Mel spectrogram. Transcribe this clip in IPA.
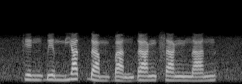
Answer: k e˧ ŋ ɓ e˧ m j a˦˥ t̚ ɗ a˨˩ m ɓ a˨˩˨ n ɗ a˧ ŋ s a˧ ŋ n a˧˥ n

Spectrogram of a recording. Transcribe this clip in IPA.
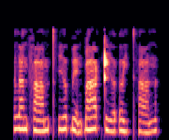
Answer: l a˧ n f aː˨˩˦ m t̪ʰ i˧˥ ə̯ ɓ e˨˩˨ n ɓ aː˦˥ k̚ ʈ i˨˩˦ ə̯ ʔ ə˨˩ j t̪ʰ a˨˩˦ n

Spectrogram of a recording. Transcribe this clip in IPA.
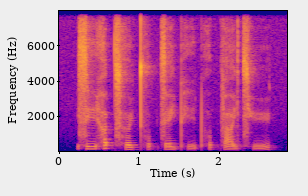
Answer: s iː˧ h ɐ˥ t̚ t͡sʰ ɵ˨˧ ɥ t̪ʰ ʊ˨ k̚ s e˨˧ j pʰ iː˨˩ pʰ ʊ˧ k̚ f aː˨ j t͡sʰ yː˨˥ k̚

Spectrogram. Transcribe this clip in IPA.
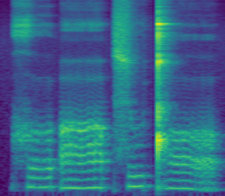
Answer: x oː ʔ ɑː ʔ s u ɡ͡ǃ ɔ

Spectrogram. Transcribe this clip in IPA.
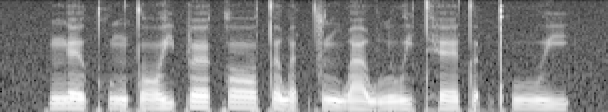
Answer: ŋ ɛː˨ kʷʰ ɐ˨˩ ŋ t̪ ɔː˨˥ j p œː˥ k ɔː˧ t̪ ɐ˨˩ w ɐ˨ t̚ t͡s ʊ˨˩ ŋ w aː˨˩ w l uː˨˧ j t̪ʰ ɛː˨ t̪ ɐ˨ t̚ pʰ uː˨ j

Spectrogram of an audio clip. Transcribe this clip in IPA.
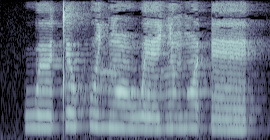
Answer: w ø t ø xʷ e ʎ õ w e ʎ ə̃ ɡʷ ẽ ʔ e

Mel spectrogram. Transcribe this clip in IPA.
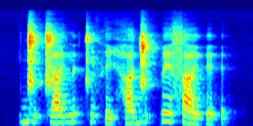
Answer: d͡ʑ ḛ˦˨ t͡ɕ a˦ ɪ̯ n ɪ˦ ʔ t͡ɕ ĩ˦˨ θ i˨ h ä˦ d͡ʑ ʊ˦ ʔ p e˦ s a˨ ɪ̯ ʔ ɪ˦ ʔ

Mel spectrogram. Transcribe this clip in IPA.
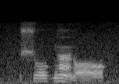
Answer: ʃ o˦ ɡ ã˦˨ ɾ ɔ˨

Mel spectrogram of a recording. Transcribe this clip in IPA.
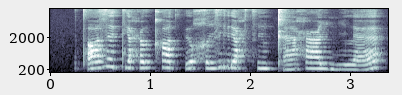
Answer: tʼ ɑ z ɛ tʲ e ħ ɵ kʰ ɑ t͡sʼ y χ i z rʲ ɑ ħ t͡s ĩ l kʼ æ̃ ħ ʕ i ŋ i l æ

